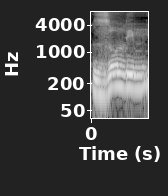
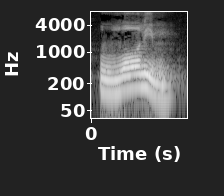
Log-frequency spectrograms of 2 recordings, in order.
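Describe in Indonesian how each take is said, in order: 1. Awalnya bunyi z yang ditebalkan. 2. Awalnya bunyi th bersuara yang tebal. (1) "itu kayak zai yang ditebalkan" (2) "ini cara bacanya adalah zolim"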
